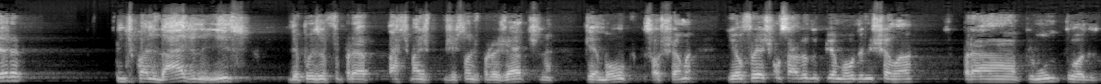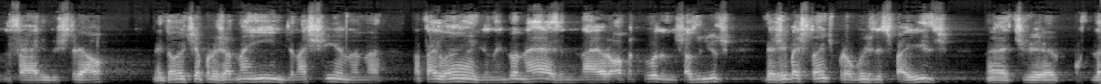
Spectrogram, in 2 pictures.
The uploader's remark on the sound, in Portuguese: Live no Instagram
